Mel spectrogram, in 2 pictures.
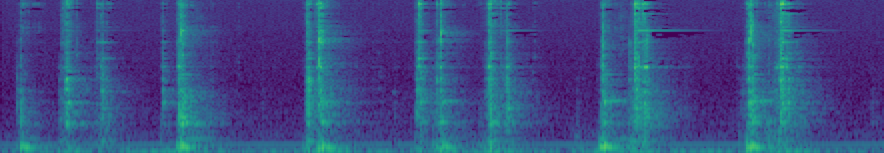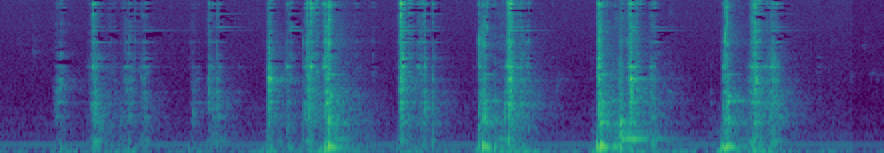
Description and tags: Fiddling with the toilet's handle.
